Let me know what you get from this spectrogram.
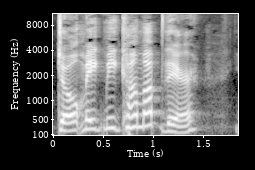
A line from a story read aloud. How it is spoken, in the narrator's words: yelled my mom from the bottom of the stairs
